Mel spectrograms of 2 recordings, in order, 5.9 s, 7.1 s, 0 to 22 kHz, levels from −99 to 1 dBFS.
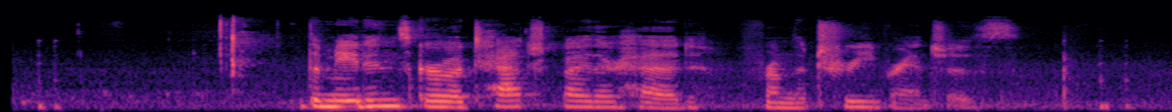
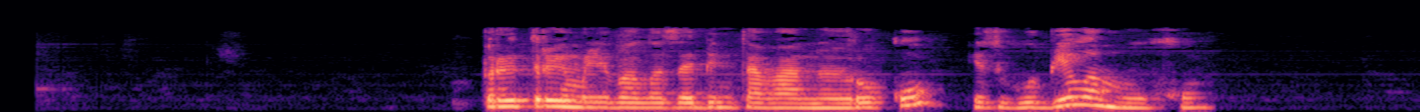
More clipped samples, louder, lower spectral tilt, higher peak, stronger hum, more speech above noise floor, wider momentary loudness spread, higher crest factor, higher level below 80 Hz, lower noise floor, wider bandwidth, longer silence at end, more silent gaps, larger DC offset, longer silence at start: neither; second, -32 LUFS vs -17 LUFS; second, -4 dB/octave vs -7.5 dB/octave; second, -10 dBFS vs -2 dBFS; neither; second, 32 dB vs 62 dB; first, 23 LU vs 13 LU; first, 24 dB vs 18 dB; second, -88 dBFS vs -58 dBFS; second, -63 dBFS vs -78 dBFS; first, 12 kHz vs 8 kHz; second, 0.2 s vs 1.05 s; neither; neither; second, 0.2 s vs 2.4 s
